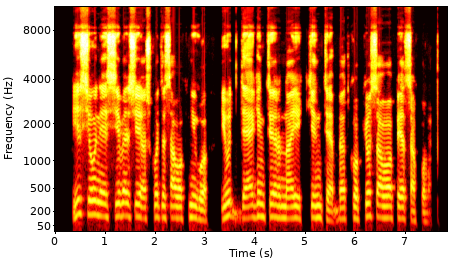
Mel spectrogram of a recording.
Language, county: Lithuanian, Šiauliai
